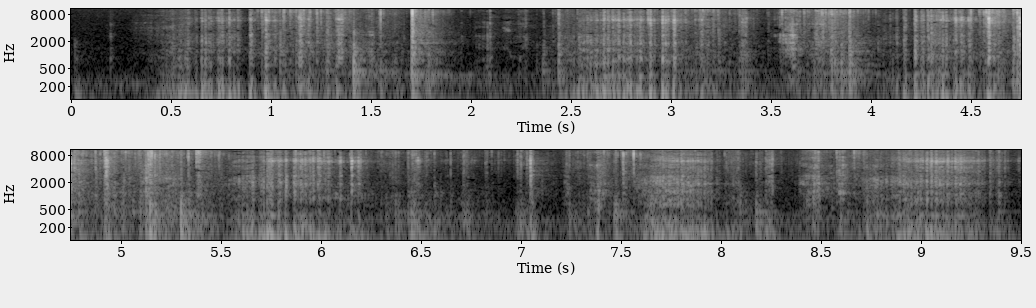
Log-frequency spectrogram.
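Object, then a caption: Solid bar of soap scraped with a metal blade. A cream-colored, embossed solid bar of soap is held in the hand while its corner is scraped and shaved with a metal utility blade. Repeated bursts of bright, crisp rasping and crinkly shaving strokes come in uneven waves, with a sharp click early on and quiet gaps between passes.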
